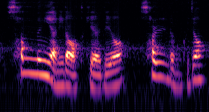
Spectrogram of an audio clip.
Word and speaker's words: 선릉: 시작하는 말이 왔을 때죠 지금 선 같은 경우는 니은 받침으로 끝나지만 이음절 한자가 아니잖아요 그래서 이럴 때는 적용해서 성능이 아니라 어떻게 해야 돼요 설능 그죠 자 기사님 설능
